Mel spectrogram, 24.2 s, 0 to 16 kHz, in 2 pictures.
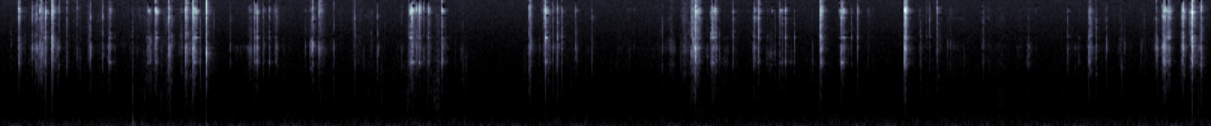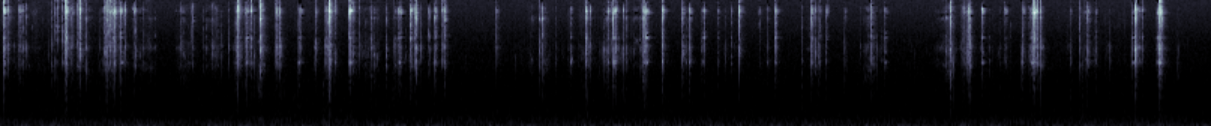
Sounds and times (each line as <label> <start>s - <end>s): Belt Buckle 0.2s - 4.6s
Belt Buckle 10.6s - 16.6s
